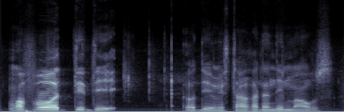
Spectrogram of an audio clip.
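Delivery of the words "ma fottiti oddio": ordinary talk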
